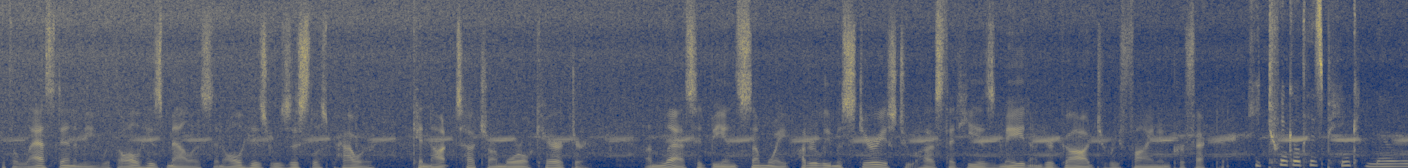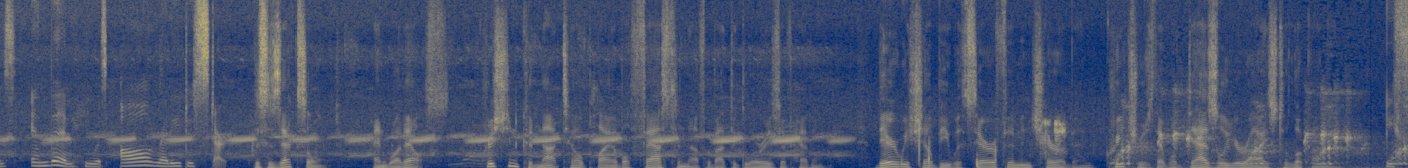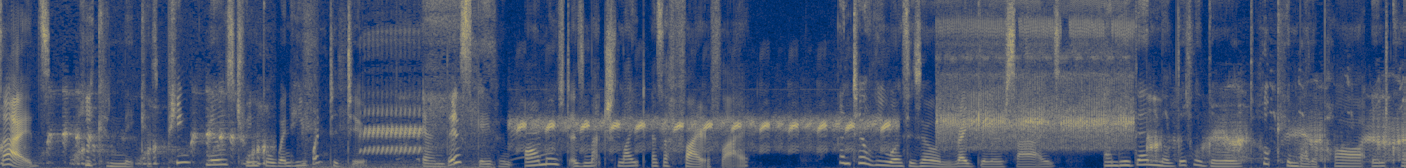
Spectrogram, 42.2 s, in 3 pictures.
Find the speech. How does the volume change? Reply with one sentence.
The volume of the talking stays about the same.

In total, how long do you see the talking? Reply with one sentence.
The talking can be heard for 41 seconds in total.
